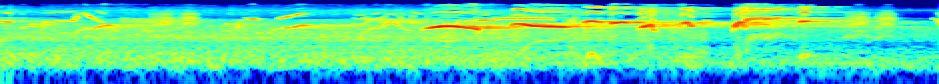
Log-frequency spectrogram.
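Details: Oriental magpie-robin song used to stir reluctant birds into singing. Soft scratchy notes open the phrase, then loud clear whistles and chirping slurs break out from the middle onward.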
